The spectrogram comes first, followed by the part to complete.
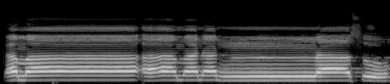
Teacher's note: نون کو نون کے ساتھ جب ملائیں گے تو تھوڑی سی دیر لگائیں گے، غنہ کریں گے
